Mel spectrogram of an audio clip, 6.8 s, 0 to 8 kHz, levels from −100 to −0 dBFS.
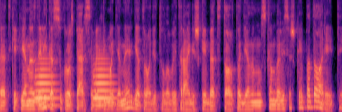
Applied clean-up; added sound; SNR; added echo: none; Brass instrument; -3 dB; none.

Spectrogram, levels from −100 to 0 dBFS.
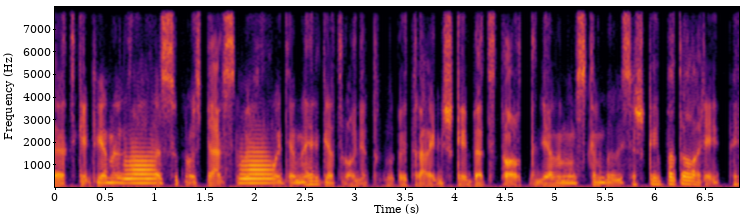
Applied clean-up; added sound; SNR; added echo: neural diffusion model UNIVERSE++.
